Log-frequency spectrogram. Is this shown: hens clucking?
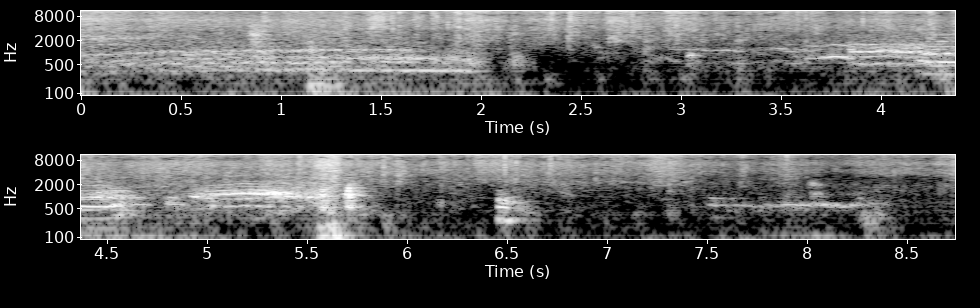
yes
